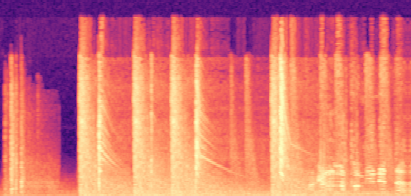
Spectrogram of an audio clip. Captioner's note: gun firing; guns firing; bullets ricocheting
